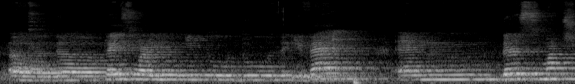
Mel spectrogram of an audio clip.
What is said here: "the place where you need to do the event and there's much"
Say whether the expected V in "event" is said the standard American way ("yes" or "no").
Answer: yes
